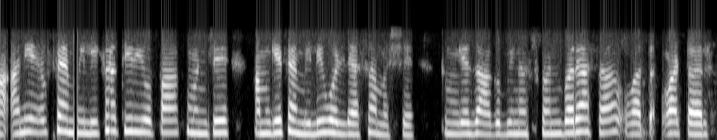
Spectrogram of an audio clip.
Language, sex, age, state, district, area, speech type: Goan Konkani, female, 30-45, Goa, Canacona, rural, conversation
